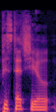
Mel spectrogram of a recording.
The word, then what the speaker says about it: pistachio: Enchilato, pistachio. Pistachio? Pistachio? I don't even know how to pronounce pistachio. – It. Pistachio. Yeah, that's the one. – CH is pronounced like a K in Italy.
